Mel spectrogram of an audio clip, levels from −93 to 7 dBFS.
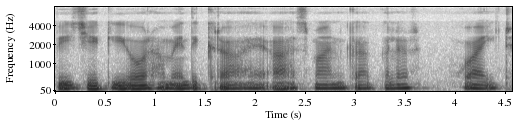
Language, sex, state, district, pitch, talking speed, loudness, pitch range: Hindi, male, Himachal Pradesh, Shimla, 125 Hz, 155 wpm, -14 LUFS, 115-130 Hz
